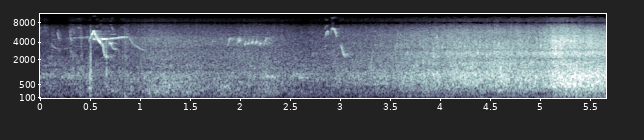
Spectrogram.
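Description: A few short, sharp, down-slurred notes from a Royal tern come over steady crashing surf, which swells louder toward the end.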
